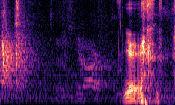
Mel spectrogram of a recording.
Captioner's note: applause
